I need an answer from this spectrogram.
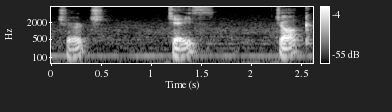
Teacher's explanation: it is made by combining the t and sh sounds, which results in a non-voiced sound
